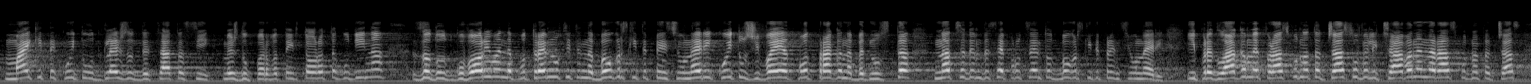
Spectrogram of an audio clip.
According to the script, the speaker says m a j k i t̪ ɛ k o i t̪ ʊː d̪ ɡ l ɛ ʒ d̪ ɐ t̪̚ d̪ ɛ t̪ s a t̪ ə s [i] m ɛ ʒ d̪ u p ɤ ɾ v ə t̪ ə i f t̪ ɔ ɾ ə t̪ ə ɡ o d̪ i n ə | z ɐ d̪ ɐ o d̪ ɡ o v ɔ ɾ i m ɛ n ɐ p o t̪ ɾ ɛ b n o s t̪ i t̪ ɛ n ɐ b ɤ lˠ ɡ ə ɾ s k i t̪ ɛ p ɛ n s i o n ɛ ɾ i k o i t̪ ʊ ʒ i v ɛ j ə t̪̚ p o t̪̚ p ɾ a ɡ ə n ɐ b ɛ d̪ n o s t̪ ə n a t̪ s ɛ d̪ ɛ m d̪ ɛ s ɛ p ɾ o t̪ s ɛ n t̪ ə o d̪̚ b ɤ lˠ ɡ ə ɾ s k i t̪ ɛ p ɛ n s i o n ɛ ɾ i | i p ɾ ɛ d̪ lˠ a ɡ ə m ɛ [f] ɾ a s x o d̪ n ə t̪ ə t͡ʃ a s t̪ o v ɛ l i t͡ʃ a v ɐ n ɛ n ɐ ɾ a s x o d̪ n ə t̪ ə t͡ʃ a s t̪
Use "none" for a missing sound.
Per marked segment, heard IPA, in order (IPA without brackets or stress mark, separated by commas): i, f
